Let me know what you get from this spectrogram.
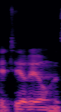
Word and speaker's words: Ethereum: Also ich höre es in 90% der Zeit als Ethereum, aber Ethereum ist genauso korrekt, wie du willst.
